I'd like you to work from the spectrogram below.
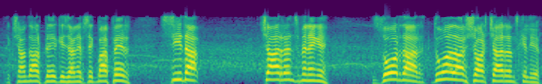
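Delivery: loud live play-by-play; excited cricket commentary. Real, not acted. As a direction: call each boundary with a shout. Shots called live. (उत्साहित cricket commentary)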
